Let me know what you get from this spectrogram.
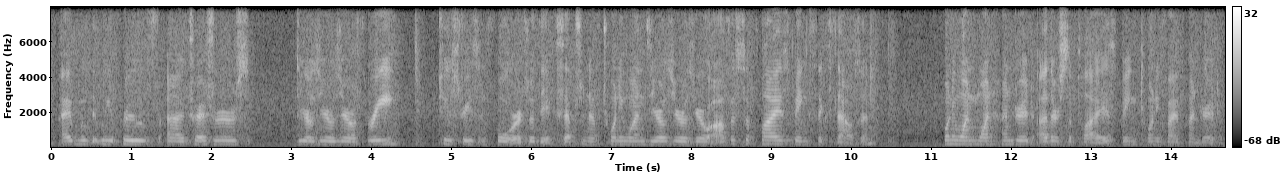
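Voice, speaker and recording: Noticeable background noise and audible room echo surround this woman's voice. She talks at a moderate pace with a medium pitch and monotone, flat intonation. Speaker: budget committee member. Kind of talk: public committee meeting.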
